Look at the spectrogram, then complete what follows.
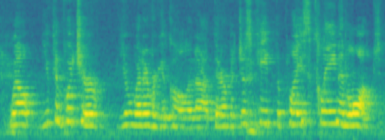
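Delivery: ordinary talk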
